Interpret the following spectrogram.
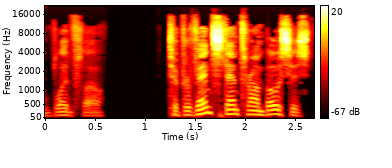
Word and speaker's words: thrombosis: The second stent complication is called stent thrombosis, and this name rhymes with restenosis, but it's a completely different process.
